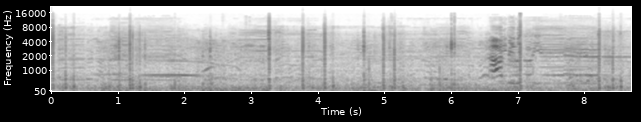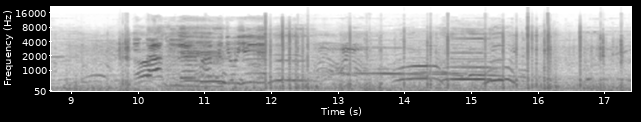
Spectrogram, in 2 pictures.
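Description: Fireworks whistle as they shoot upward.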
